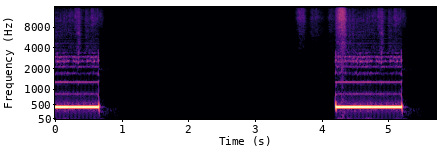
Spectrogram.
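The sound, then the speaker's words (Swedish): Two steady electronic ringback tones on a phone line while calling the police, each about a second long with a long silent gap between them, clear with no talking. “Så jag ringer till polisen för att kolla att allt är okej.”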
